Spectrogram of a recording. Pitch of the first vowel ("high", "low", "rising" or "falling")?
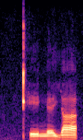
low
